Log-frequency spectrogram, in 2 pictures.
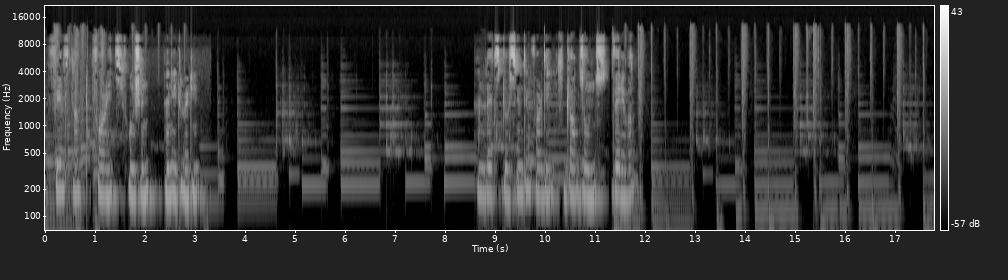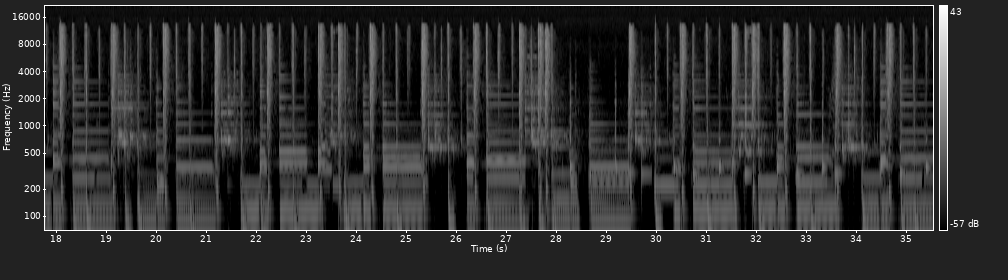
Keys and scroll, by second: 12.5 ctrl+c, 14.3 ctrl+v.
